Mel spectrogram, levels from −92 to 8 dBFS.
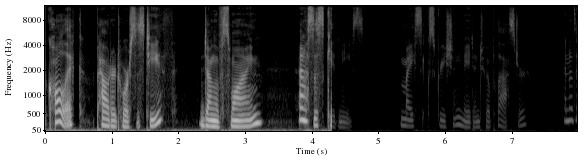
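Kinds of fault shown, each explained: One channel inverted: from 4.29 s to the end, the speech falls by about 31 dB in mono and only a faint trace remains. Likely one stereo channel has reversed polarity, so the centred speech, identical in both channels, cancels when they are summed.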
